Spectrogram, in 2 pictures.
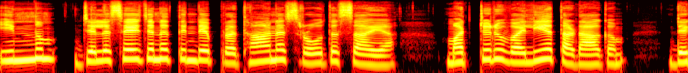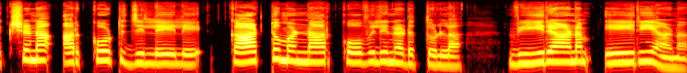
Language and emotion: Malayalam, neutral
